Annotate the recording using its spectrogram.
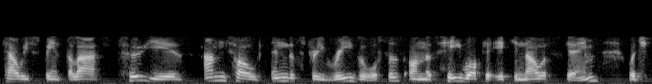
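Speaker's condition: No condition

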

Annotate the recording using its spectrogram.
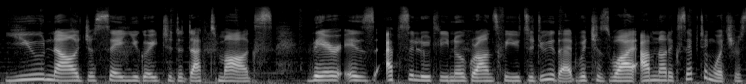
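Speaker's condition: No condition

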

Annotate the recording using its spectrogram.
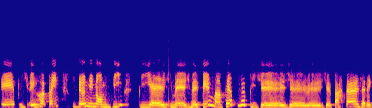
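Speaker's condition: Hearing loss, cochlear implant; hard of hearing, cochlear implant received at age 4, operated very young

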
